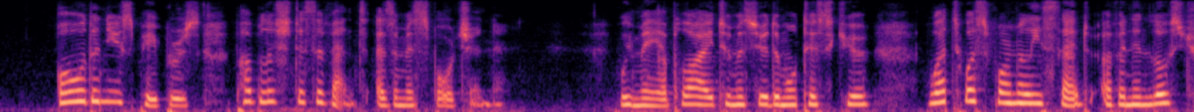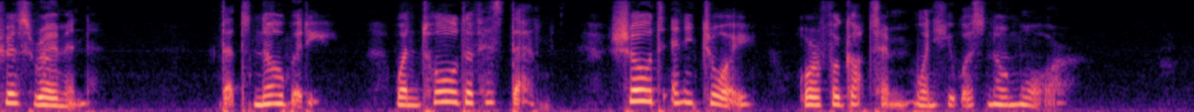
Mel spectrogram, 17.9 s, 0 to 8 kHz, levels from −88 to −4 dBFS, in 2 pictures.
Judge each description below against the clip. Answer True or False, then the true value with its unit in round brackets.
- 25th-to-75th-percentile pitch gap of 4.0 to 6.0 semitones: True (4.3 semitones)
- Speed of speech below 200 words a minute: True (140 wpm)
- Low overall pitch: False (215 Hz)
